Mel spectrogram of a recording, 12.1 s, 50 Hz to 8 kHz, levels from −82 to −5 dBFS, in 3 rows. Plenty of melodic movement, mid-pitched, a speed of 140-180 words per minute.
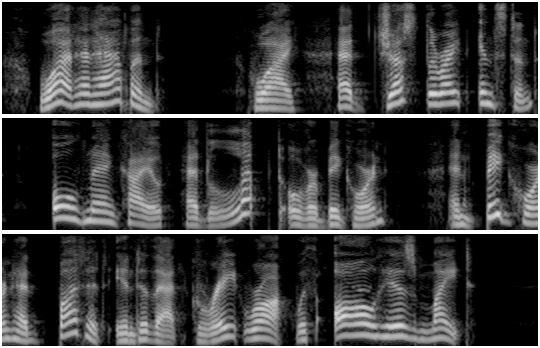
No: wide, 8.0 semitones; high, 195 Hz; average, 150 wpm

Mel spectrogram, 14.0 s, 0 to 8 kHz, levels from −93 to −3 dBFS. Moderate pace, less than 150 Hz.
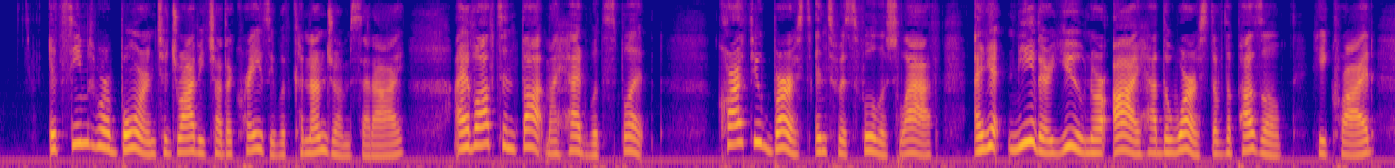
No: average, 180 wpm; high, 200 Hz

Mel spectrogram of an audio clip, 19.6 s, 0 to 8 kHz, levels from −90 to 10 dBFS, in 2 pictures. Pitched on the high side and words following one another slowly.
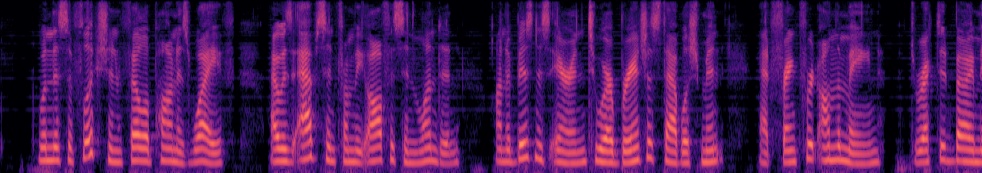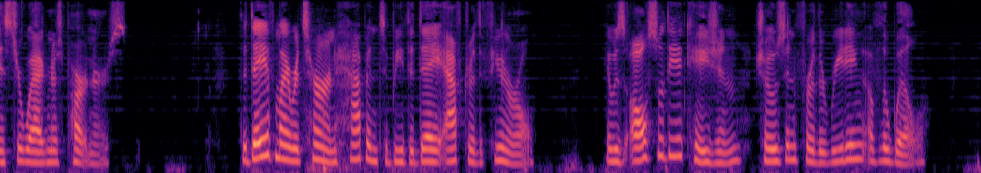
No: high, 210 Hz; average, 175 wpm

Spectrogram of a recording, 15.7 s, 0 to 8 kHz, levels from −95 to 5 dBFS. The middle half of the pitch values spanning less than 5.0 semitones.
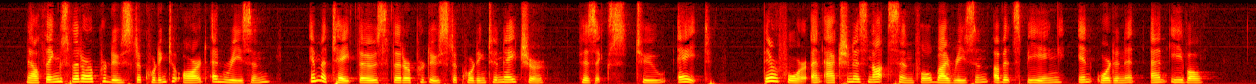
Yes: average, 3.3 semitones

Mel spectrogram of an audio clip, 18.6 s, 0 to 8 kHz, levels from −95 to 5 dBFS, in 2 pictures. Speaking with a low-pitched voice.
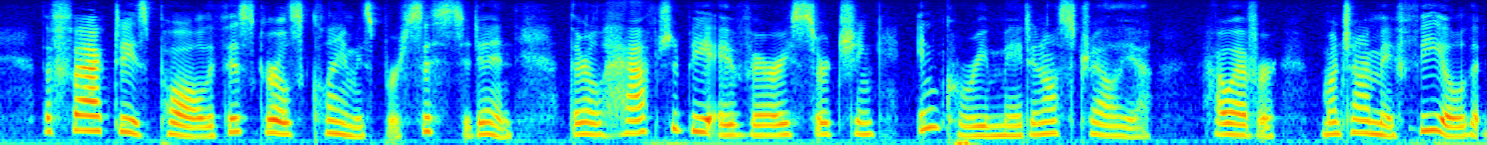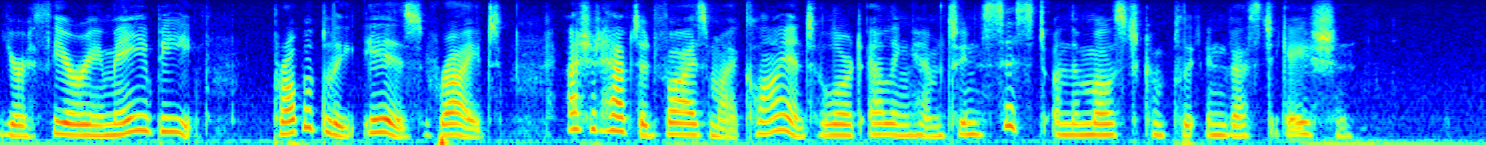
No: high, 230 Hz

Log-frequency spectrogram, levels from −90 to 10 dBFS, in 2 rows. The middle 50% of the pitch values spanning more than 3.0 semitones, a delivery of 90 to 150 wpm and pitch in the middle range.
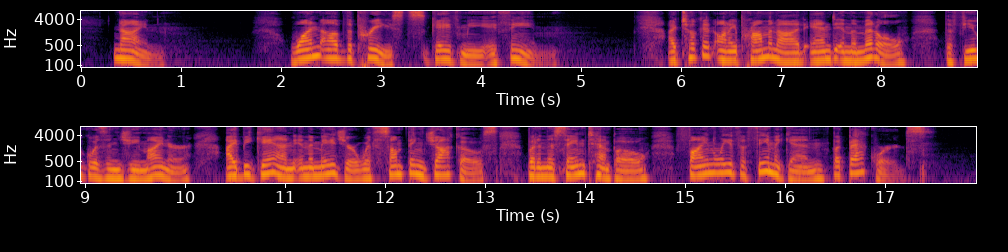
Yes: wide, 5.4 semitones; average, 145 wpm; medium, 150 Hz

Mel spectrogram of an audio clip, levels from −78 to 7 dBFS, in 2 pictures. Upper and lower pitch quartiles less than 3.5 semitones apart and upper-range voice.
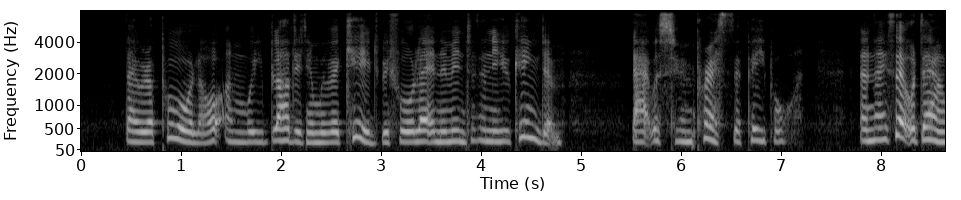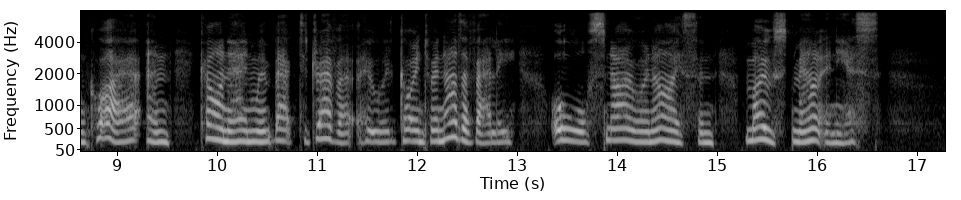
Yes: narrow, 2.6 semitones; high, 225 Hz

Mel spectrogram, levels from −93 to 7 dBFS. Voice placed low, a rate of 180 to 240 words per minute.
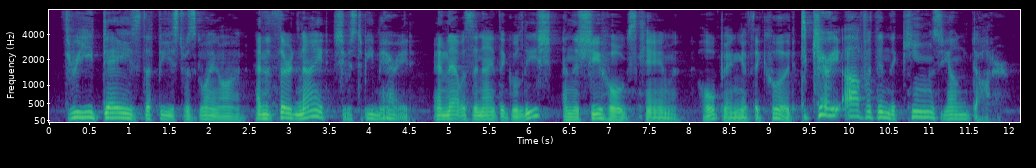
Yes: low, 105 Hz; average, 200 wpm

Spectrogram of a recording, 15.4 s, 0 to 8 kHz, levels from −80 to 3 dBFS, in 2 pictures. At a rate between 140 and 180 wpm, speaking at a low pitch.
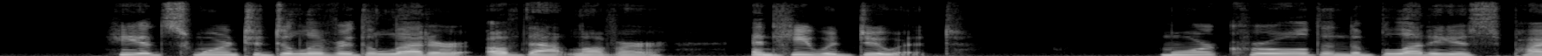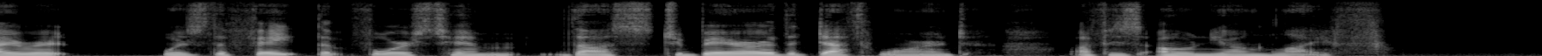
No: average, 150 wpm; medium, 170 Hz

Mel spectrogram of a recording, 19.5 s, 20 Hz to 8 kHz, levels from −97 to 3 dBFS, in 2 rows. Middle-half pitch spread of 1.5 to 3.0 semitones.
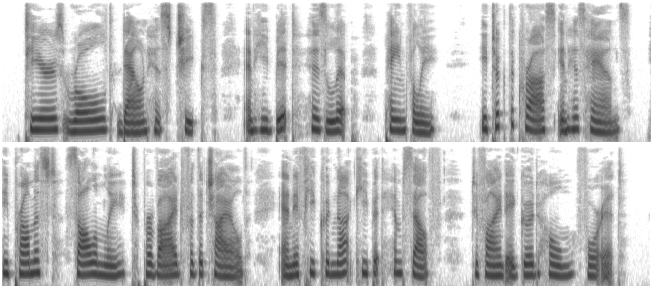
Yes: narrow, 2.5 semitones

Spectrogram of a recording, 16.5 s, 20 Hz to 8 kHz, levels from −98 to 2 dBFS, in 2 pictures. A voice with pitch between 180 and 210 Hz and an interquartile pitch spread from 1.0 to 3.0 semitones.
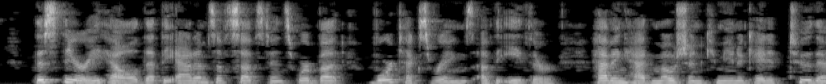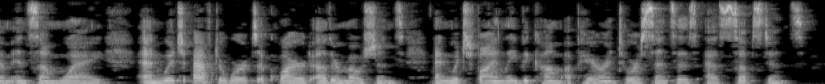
Yes: medium, 185 Hz; narrow, 2.6 semitones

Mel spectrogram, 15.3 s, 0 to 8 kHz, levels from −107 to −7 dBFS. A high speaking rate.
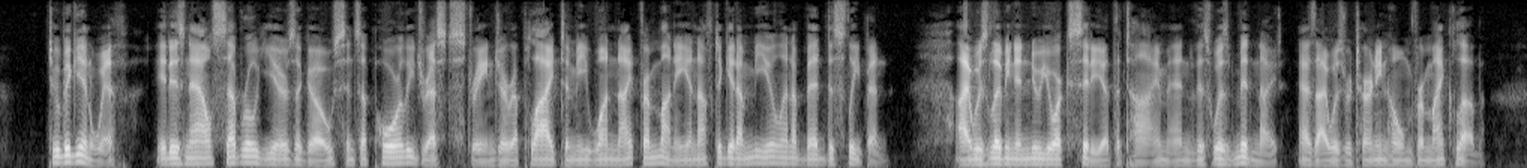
Yes: fast, 210 wpm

